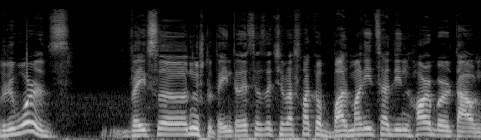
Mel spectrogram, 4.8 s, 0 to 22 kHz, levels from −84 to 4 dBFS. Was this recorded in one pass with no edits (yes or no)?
yes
